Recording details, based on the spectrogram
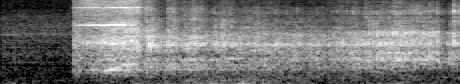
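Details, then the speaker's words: Traxxas Maxx RC truck coasting to a stop on its own: harsh, fast ratcheting grind from the drivetrain; owner unsure whether something broke. "hey guys sexy here just trying to figure out if the sound that my Max is making is a bad sound here it's a here check it out so I'll drive it and I'll just let it stop on its own you know he's just like sound"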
